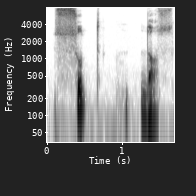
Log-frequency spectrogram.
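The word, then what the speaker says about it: Soothe2: Hoy en 2026 sigue siendo bastante actual y poco comprendida por mucha gente, que es el famoso SUT2. Se escribe s o O t2.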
